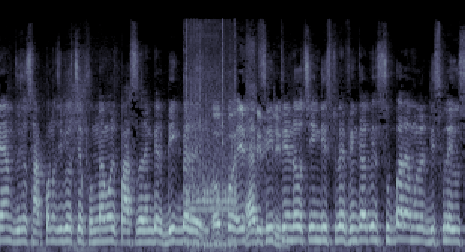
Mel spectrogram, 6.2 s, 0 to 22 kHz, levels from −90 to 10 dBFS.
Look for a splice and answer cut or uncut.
cut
